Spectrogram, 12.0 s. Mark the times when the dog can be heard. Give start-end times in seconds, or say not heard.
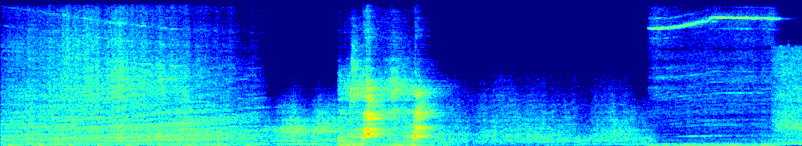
5.0-6.5.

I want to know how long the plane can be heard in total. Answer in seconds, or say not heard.
12 s.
